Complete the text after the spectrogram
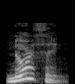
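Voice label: "northing", British English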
